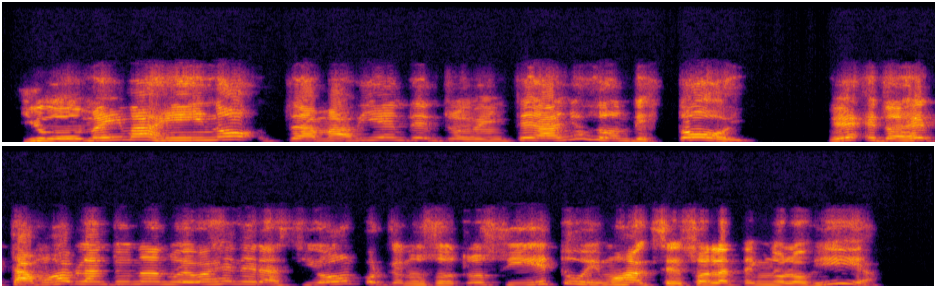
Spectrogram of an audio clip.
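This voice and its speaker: Barely pausing, a woman speaks at a high pitch with lively intonation. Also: fairly quick pace. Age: 60s. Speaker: educational technology expert. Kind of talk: podcast interview. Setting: video podcast.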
